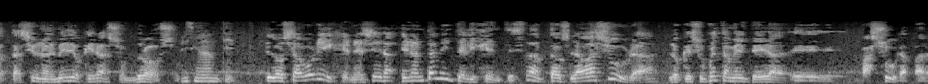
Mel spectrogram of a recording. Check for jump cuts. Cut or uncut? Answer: cut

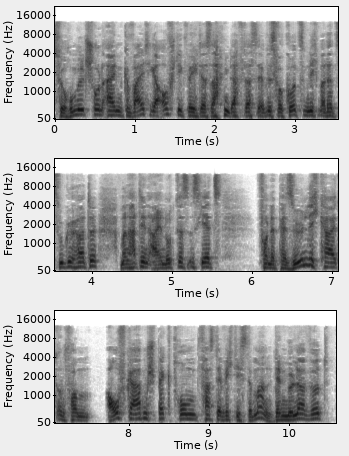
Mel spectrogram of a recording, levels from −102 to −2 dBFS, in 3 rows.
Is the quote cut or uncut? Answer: uncut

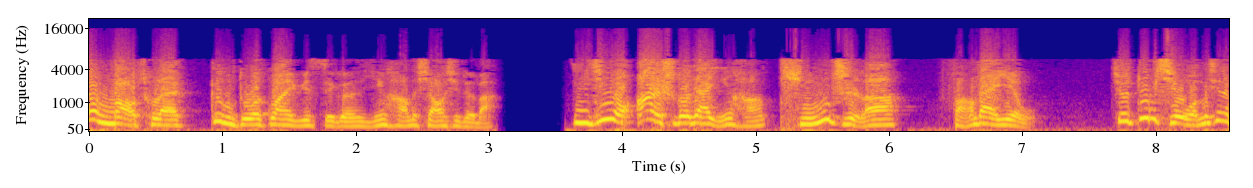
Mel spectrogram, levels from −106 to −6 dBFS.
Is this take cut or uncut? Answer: uncut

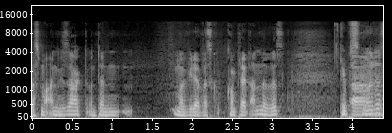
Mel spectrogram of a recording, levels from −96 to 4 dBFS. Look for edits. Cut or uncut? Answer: uncut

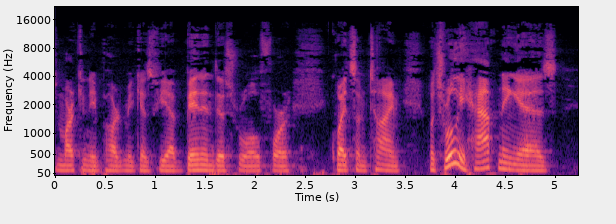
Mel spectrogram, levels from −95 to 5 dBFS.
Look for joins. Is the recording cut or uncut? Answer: uncut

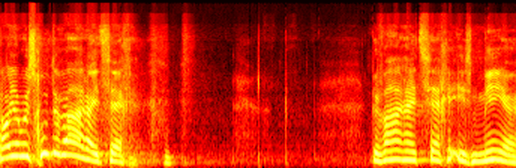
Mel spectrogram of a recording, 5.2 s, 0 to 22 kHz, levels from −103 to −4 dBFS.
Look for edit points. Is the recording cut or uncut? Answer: uncut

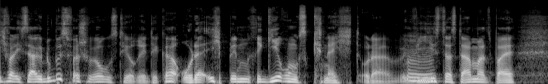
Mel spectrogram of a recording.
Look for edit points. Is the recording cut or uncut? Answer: uncut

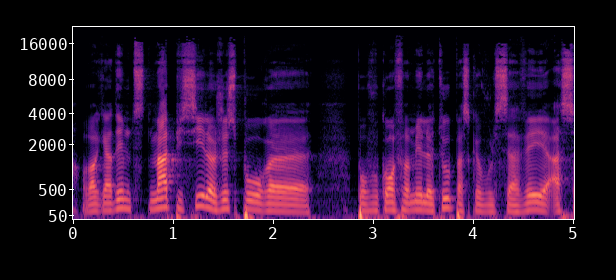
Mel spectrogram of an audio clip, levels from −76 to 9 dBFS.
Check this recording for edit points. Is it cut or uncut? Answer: uncut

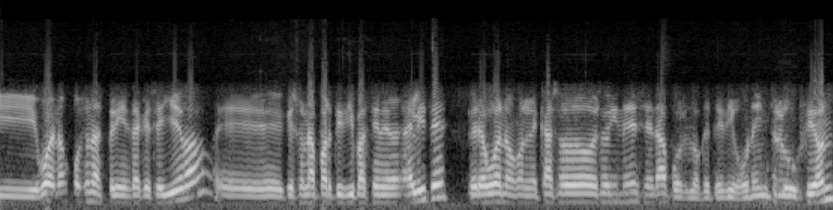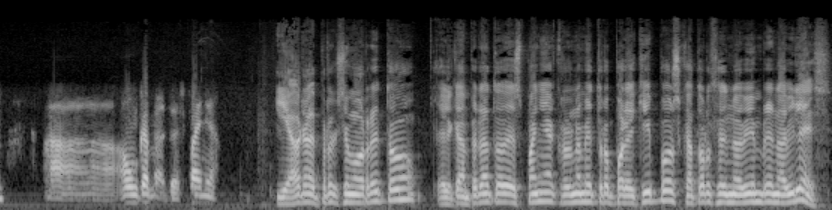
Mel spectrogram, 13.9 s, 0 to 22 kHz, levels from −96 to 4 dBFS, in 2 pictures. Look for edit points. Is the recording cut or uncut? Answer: cut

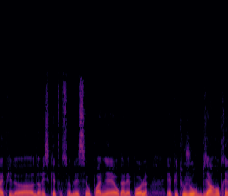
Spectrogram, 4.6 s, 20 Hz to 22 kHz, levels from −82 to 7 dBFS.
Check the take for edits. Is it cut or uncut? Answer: cut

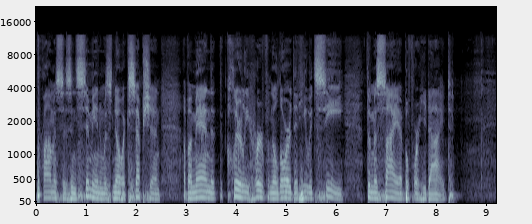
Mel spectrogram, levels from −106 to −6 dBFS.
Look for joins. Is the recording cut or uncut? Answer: uncut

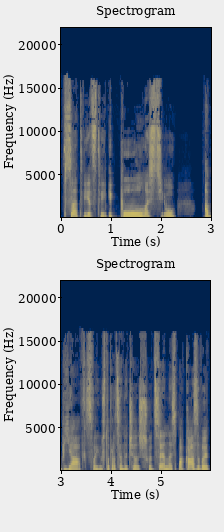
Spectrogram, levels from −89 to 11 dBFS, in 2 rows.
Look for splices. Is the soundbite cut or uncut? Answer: uncut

